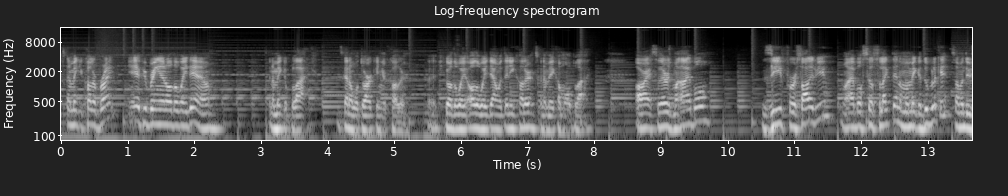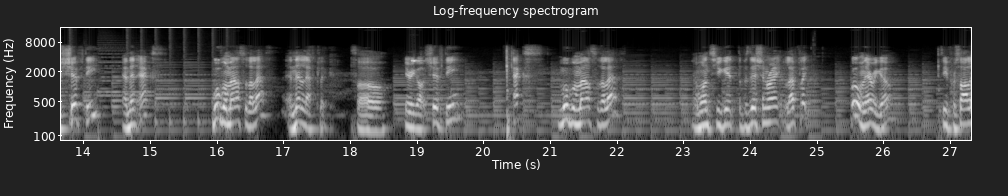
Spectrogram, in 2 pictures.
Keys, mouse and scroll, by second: 19.4 shift+d.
